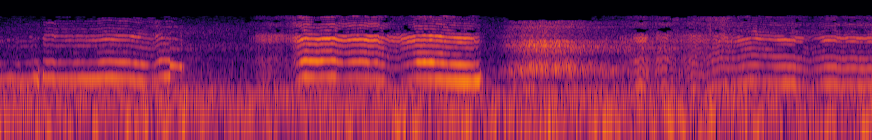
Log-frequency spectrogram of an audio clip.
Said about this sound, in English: Another baby. Crying, wailing, saying, make way,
